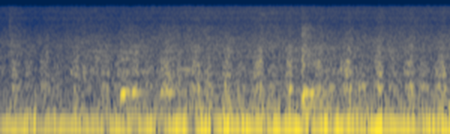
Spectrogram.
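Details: Bruno, a male stud Rottweiler from a kennel in Thúy Lĩnh, Hoàng Mai, Hanoi, pants in quick, rough, breathy pulses, roughly three per second, over low background rumble.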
